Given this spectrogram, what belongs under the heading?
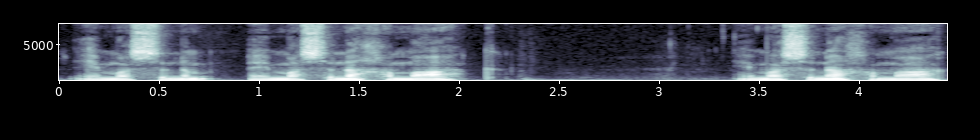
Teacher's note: This next one here, us but not you. the A is longer and that K is a little bit more prominent.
